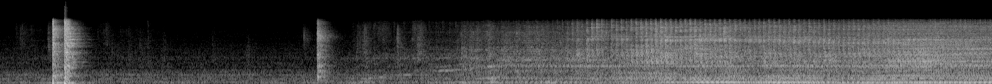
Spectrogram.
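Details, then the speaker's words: Lathe turning a maple bowl blank, flattening the end face with push cuts: gouge chatters roughly on the uneven face, easing into a smoother hiss or whisper once below the far side's surface. "so you can probably hear the chatter going at some point it turns into a kind of a hiss or a whisper that means I'm actually below the surface of that far side"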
